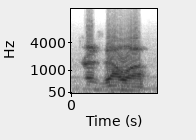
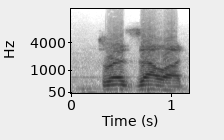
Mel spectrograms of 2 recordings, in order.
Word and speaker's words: Drizella: Drizella. Say that again? Drizella.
